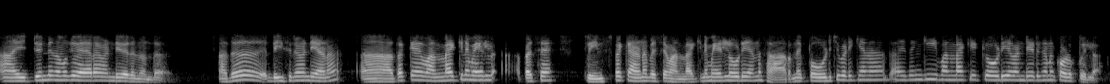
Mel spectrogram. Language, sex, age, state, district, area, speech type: Malayalam, male, 18-30, Kerala, Kottayam, urban, conversation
